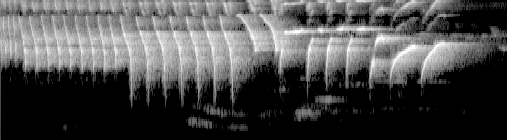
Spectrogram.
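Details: Lively canary song played as a lure and tutor for young canaries learning to sing: a rapid run of steeply falling chirps, then slower, louder upswept whistles repeated about three per second.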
